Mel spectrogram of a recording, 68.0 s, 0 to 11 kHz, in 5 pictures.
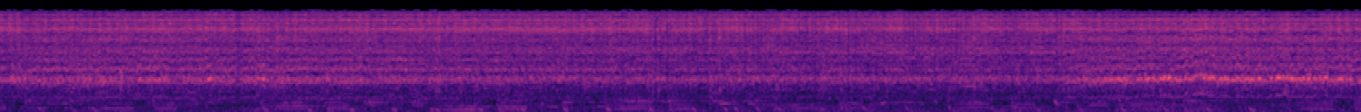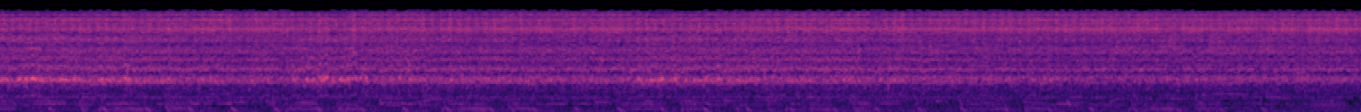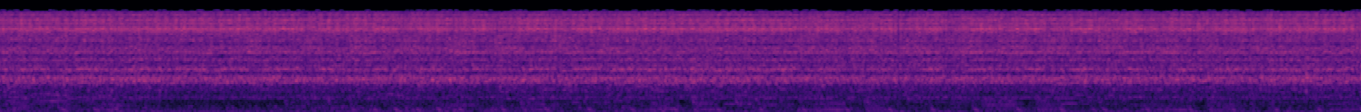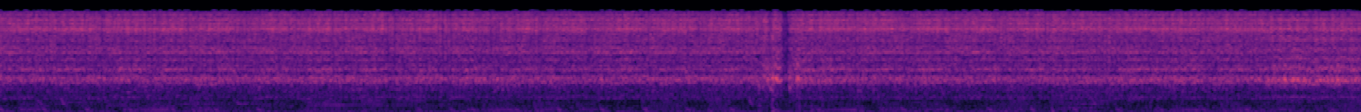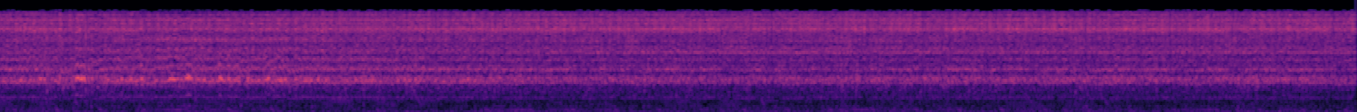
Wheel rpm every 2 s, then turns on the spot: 110, 110, 110, 110, 120, 110, 120, 120, 110, 110, 110, 110, 120, 110, 110, 120, 110, 110, 110, 110, 110, 110, 110, 110, 120, 110, 110, 120, 120, 110, 110, 110, 110, 120.
none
